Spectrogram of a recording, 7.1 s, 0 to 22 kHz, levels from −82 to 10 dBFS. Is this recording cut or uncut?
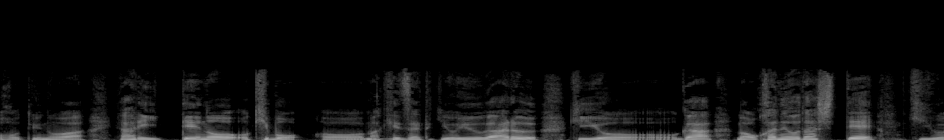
uncut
